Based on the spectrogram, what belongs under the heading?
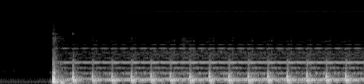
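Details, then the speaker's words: Stepper motor on a step-and-direction drive controlled by a Pico, run at full speed with no acceleration or deceleration: even hum with a sharp knock about two and a half times a second, once per revolution, as the motor jerks. "you hear that knocking on every Revolution [Laughter] you'll hear the motor jerk because there is no acceleration or deceleration that should be factored factored into your programs"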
